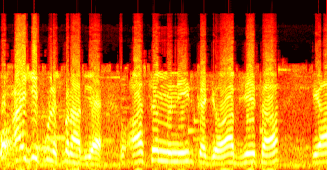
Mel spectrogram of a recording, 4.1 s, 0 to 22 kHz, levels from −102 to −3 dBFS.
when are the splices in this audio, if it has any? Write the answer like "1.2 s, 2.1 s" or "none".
1.8 s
